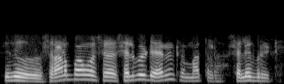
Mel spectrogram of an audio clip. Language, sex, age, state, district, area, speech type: Kannada, male, 30-45, Karnataka, Raichur, rural, conversation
